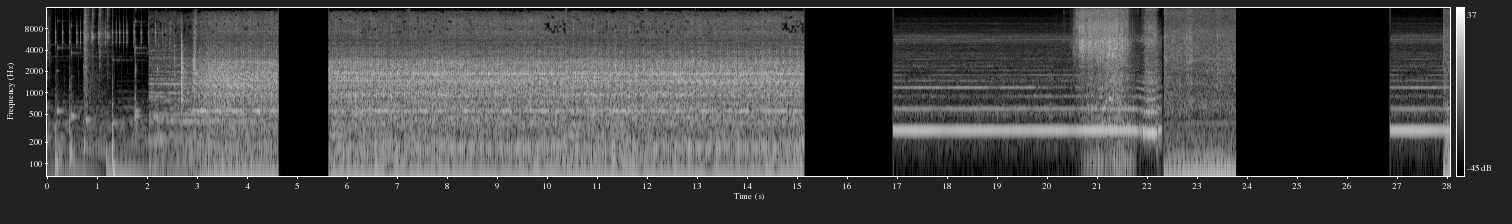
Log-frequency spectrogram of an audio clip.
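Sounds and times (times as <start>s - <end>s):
motor running: 5.6s - 15.2s.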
